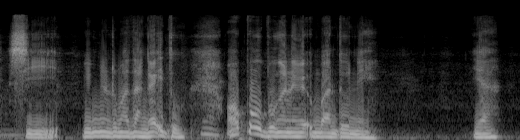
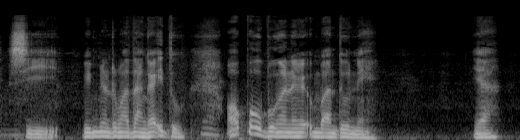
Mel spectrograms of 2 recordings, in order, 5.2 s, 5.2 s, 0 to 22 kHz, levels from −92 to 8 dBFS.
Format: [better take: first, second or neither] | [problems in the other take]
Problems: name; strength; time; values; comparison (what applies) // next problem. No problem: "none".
second | distortion; slight; 10 dB below the speech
